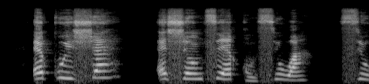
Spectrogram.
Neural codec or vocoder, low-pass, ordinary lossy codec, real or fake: vocoder, 44.1 kHz, 128 mel bands, Pupu-Vocoder; 14.4 kHz; none; fake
